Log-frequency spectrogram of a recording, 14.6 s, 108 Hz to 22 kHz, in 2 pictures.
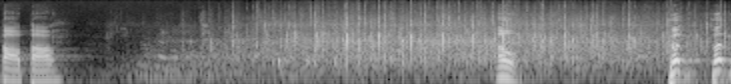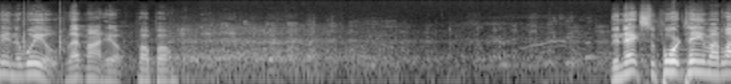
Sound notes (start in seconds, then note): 1.5 applause; 11.5 laughter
